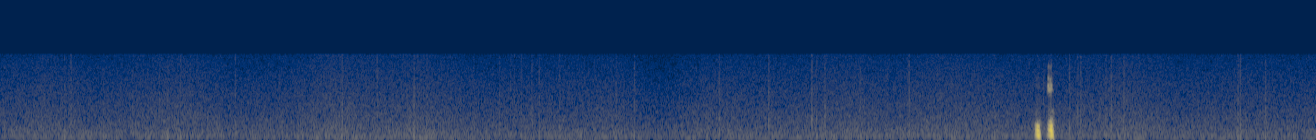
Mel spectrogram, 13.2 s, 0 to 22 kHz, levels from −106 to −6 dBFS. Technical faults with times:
none

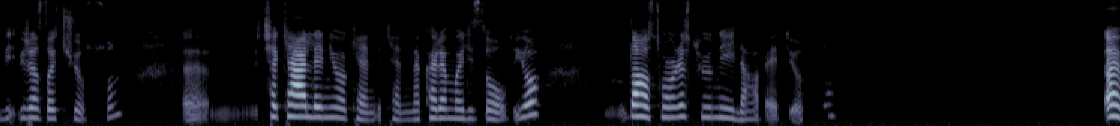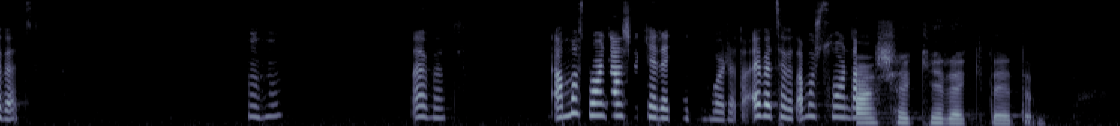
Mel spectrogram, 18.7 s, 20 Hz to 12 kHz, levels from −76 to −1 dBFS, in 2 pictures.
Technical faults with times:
16.48-18.67 wrong sample rate

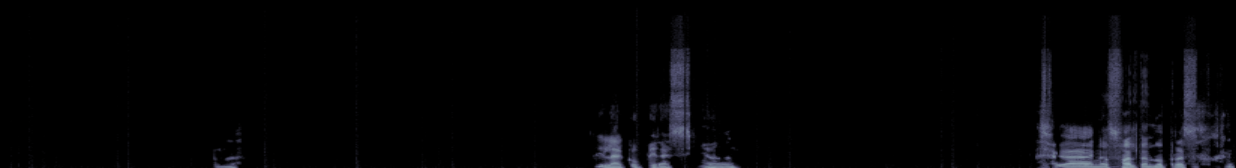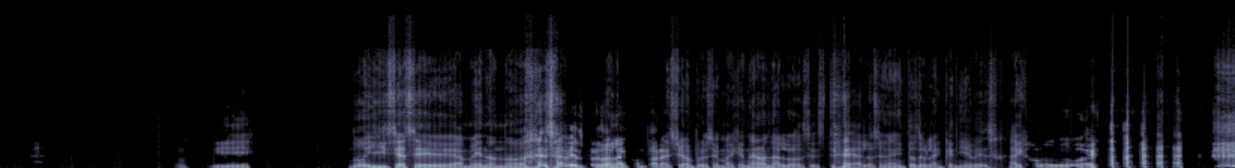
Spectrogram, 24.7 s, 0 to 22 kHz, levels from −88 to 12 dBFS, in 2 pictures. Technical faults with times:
14.49-24.71 overlap-add ripple

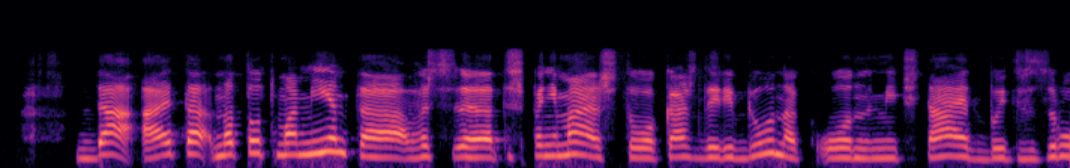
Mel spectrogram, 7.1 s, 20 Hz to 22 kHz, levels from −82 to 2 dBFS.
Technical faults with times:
none

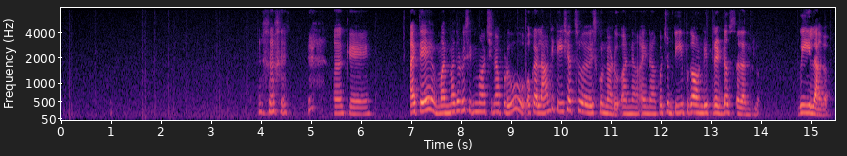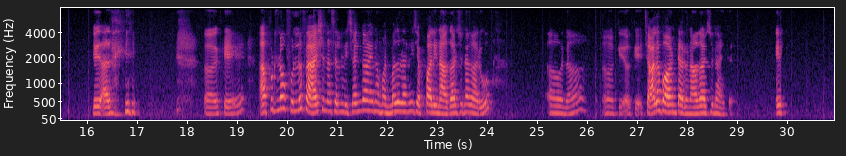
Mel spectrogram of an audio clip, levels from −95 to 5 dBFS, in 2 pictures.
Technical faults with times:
none

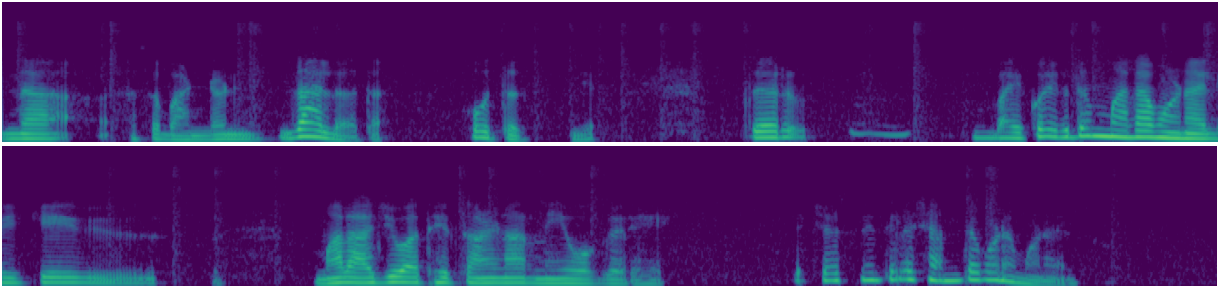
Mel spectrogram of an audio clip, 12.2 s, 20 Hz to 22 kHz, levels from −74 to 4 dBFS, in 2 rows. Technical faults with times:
none

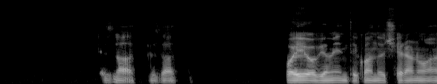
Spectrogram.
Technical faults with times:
1.95-2.33 rebuffering stall

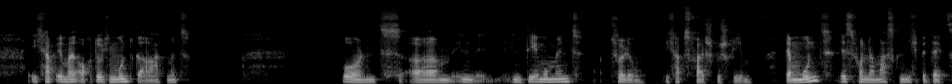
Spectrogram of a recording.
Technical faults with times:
none

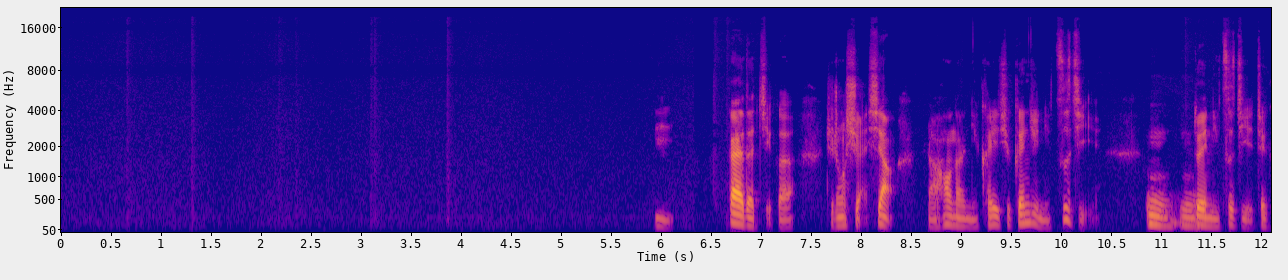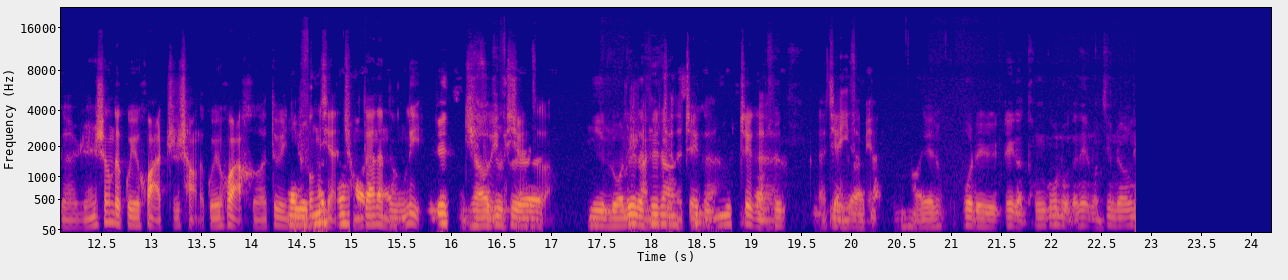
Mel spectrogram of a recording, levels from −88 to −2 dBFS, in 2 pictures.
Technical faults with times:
6.37-6.54 background gated by the echo canceller
8.48-8.66 background gated by the echo canceller
10.39-10.57 background gated by the echo canceller
13.86-17.46 speech suppressed in double talk
18.18-20.75 speech suppressed in double talk
22.85-24.20 cut-off end

